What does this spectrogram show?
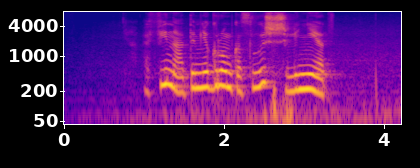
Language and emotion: Russian, angry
